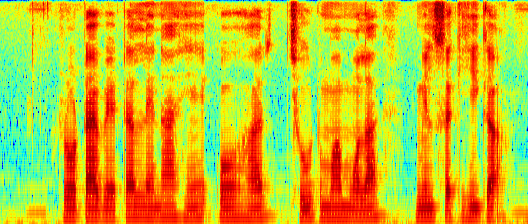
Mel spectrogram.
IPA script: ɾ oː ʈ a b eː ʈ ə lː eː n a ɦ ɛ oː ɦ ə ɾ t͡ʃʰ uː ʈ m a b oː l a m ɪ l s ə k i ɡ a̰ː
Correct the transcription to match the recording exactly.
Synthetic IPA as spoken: ɾ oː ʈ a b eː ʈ ə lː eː n a ɦ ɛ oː ɦ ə ɾ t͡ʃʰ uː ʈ m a m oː l a m ɪ l s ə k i ɡ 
